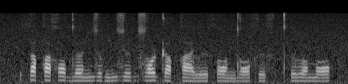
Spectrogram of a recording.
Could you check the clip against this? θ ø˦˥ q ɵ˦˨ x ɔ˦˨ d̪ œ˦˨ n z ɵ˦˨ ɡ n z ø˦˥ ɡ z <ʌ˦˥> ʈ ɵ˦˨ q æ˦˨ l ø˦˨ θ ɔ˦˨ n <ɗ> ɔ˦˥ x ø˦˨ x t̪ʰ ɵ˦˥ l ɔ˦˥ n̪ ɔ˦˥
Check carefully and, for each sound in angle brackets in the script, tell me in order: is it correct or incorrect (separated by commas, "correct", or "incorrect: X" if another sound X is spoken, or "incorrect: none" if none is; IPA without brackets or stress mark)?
incorrect: ɔ˦˥, incorrect: d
